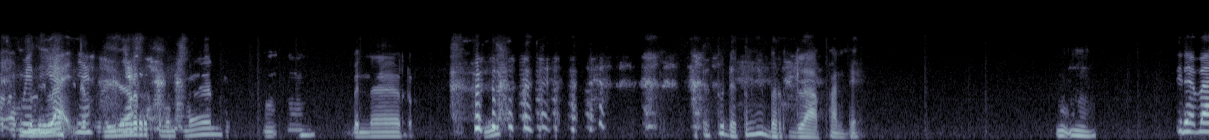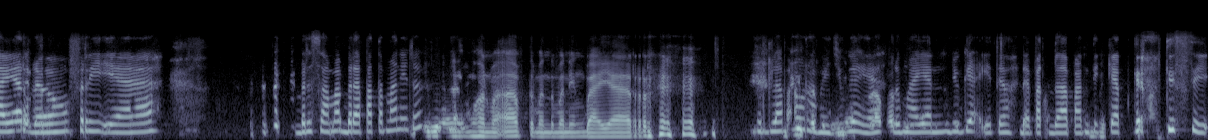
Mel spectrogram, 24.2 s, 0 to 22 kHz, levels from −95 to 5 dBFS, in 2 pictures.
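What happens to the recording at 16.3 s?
At 16.3 s you're in the middle of a suppression dip from 16.08 to 16.85 s. The speech drops hard, by around 30 dB at its deepest, and stays turned down for most of that stretch. That's likely speech suppressed in double talk: the echo canceller couldn't tell the talker from loudspeaker echo and turned both down.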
